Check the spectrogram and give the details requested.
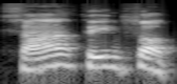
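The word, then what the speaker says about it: ص: সা সিন সদ sir scene হবে স্যার হালকা আর সদ হবে ভারি একটু নিচের থেকে জিহ্বার থেকে একটু তালুর সাথে মিলে যাবে স্যার হবে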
